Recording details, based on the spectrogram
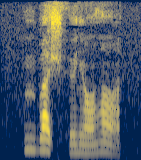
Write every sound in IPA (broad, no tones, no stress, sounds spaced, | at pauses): m b a ʃ h ø ɾʲ ɔ̃ ðˤ ã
